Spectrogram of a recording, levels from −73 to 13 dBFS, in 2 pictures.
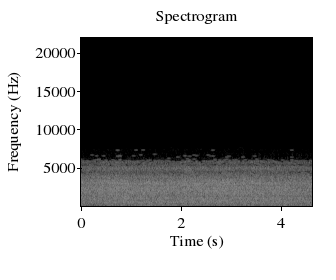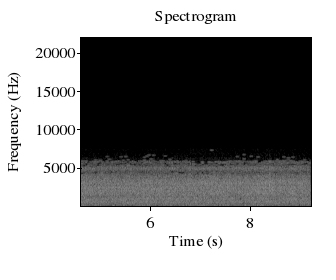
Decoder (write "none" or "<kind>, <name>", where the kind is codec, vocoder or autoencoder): none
